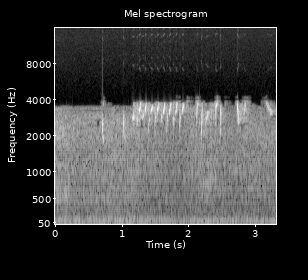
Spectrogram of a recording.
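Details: Year-old European goldfinch recorded in Algeria, 2014: a brief burst of sharp chirps turning into a fast twittering trill, with low background hum.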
